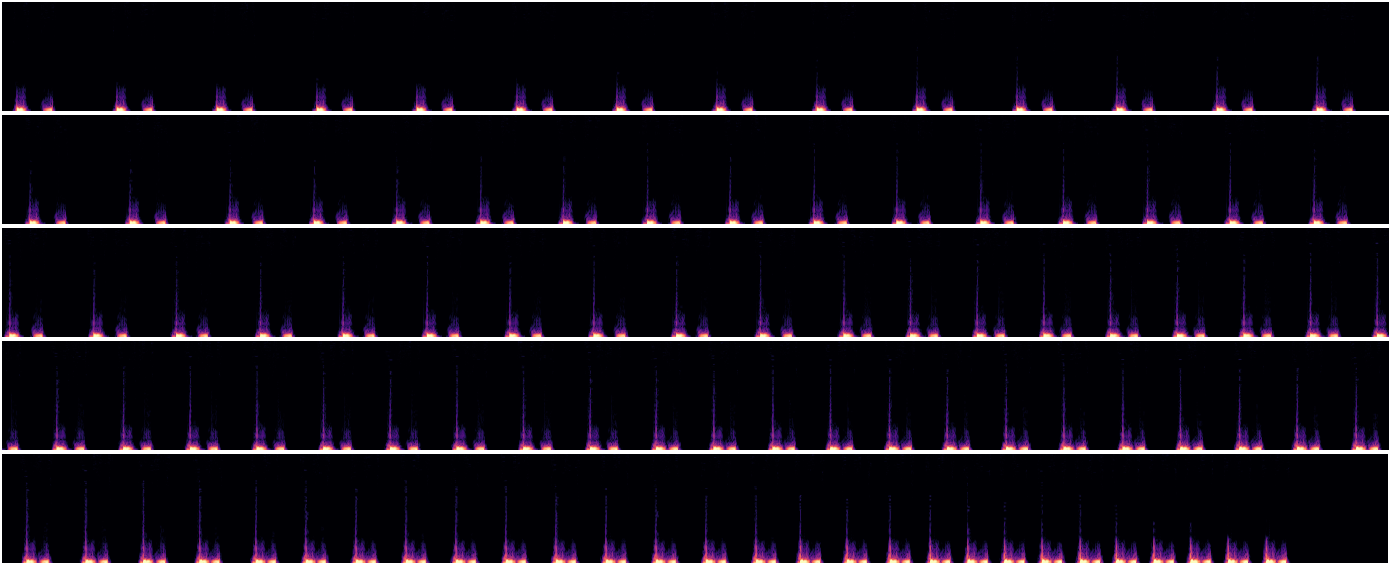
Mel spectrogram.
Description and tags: Heartbeats, increasing rhythm
A synthesized heartbeat, increasing slowly in rate. Perhaps from stress, fear or exercise? The sound was made by playing a sine wave with a very short decay, layering it and reversing it to imitate the push and pull sound of the heart.
Produced in FL Studio.
Heartbeat, rhythm, rushing, heartbeats, chest, blood, heart, valve, scared, beat, beats, panic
